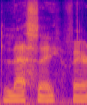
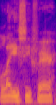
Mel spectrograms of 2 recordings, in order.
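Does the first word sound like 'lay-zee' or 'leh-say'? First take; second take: leh-say; lay-zee. First: The first word sounds like 'leh-say'. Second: The first word sounds like 'lay-zee'. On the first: The speaker calls it right. "that's how it's pronounced en français" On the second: The speaker calls it wrong. "not lazy-faire, as I've heard some teachers pronounce it"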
